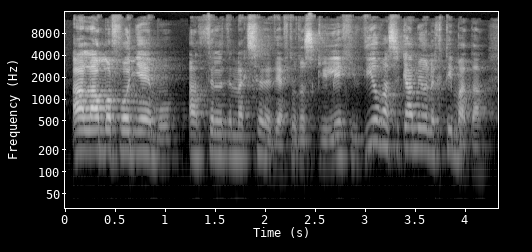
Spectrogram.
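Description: A man's voice: a little high, reverberant, lightly acted. An actor playing an older landowner father who bickers and trades insults, in a stage play. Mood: scornful. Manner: gruff, bickering, quick to insult. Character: blustering old father, landowner.

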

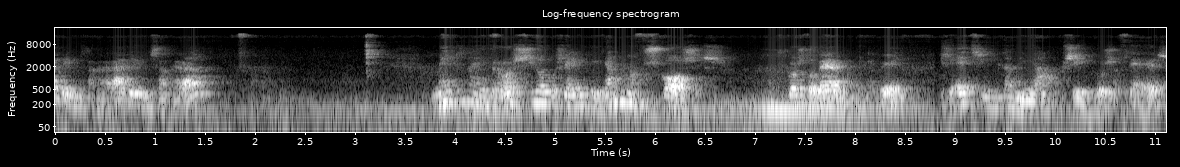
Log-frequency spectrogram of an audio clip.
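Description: An older woman with a low, dark voice tells old memories in a rambling way, repeating herself and trailing off. Her pitch swings widely. She is heard from across a very echoey room, with faint noise behind her. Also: distant mic. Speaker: interviewee. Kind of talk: reminiscing storytelling.

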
